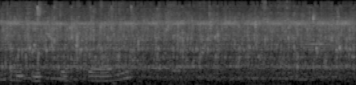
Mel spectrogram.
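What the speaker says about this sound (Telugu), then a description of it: "చింతపండు పులుసు అయితే పోసుకుంటున్నానండి." Tamarind extract is poured into a cooking pot, a soft liquid splash and trickle running under a person talking throughout.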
